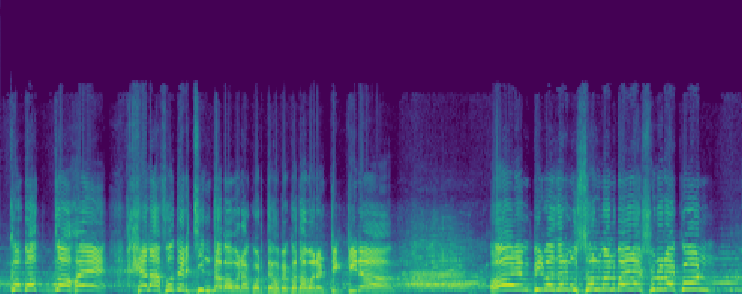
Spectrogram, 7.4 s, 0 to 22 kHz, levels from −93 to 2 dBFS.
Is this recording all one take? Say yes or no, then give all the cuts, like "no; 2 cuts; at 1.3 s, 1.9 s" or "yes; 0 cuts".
no; 1 cut; at 4.8 s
